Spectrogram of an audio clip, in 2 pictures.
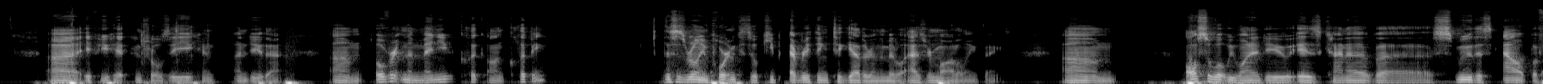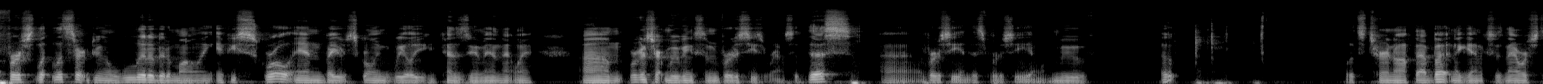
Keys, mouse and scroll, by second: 1.8 ctrl+z, 22.4-27.1 right drag, 26.0-27.9 drag, 27.5 ctrl+z.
